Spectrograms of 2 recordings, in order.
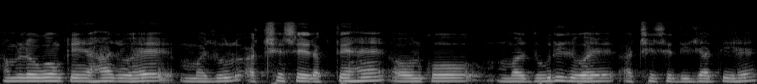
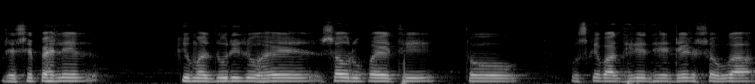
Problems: none marked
